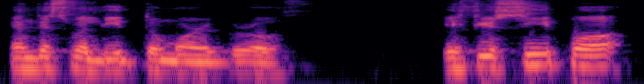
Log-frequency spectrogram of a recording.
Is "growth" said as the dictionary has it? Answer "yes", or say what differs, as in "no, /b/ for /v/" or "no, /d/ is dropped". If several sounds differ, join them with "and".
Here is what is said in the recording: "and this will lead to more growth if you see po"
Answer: yes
